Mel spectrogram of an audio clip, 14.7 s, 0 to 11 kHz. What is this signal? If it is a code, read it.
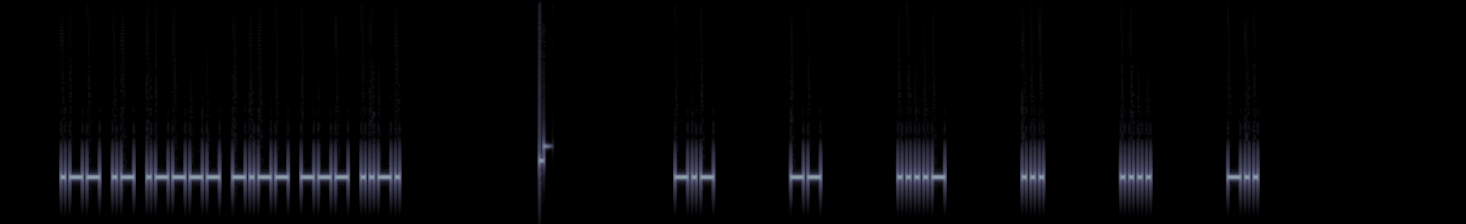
Morse code, heard as a keyed tone, about 28 wpm, spaced as for 14 wpm, 700 Hz. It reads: WA1YOF KM4SHD
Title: USA Call Signs - 6 Characters - 6x Character Spacing - 28wpm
